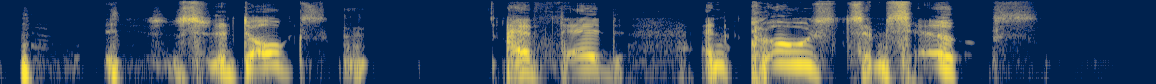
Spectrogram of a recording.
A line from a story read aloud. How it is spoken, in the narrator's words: wheezed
